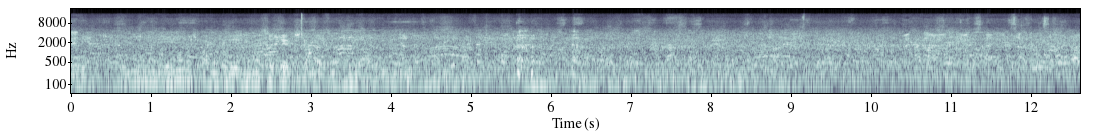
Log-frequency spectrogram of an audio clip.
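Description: A large crowd chatters and calls out loudly outdoors.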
